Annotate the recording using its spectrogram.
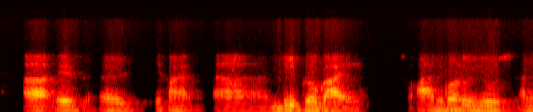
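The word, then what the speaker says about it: de Broglie: was Aristocrat so his his name is obviously not pronounced B Broly that's how um ignorant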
